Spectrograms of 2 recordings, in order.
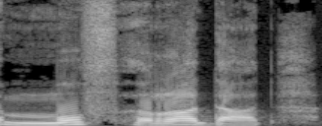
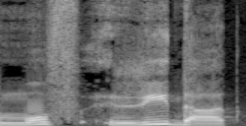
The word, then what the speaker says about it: مفردات: اس کا صحیح تلفظ کیا ہے؟ مفردات. را کے اوپر زبر ہے. بعض بہن بھائی اس میں غلطی کرتے ہیں اور اس کو مفردات کہہ دیتے ہیں، جو کہ ٹھیک نہیں ہے.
